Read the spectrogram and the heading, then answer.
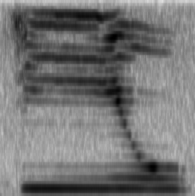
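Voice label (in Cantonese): "ziu3", Cantonese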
